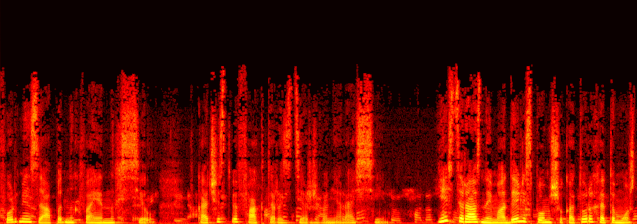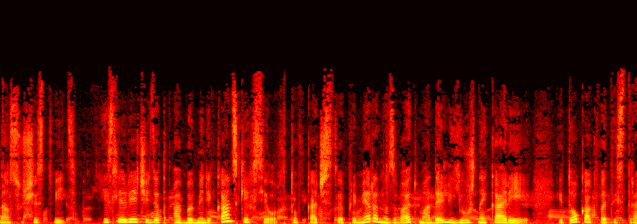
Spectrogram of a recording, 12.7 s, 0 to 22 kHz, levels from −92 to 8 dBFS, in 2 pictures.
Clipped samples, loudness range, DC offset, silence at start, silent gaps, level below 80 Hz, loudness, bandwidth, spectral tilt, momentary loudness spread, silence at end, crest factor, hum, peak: under 0.1%; 6 LU; under 0.1%; 0 s; none; -54 dBFS; -21 LUFS; 15.5 kHz; -4.5 dB/octave; 11 LU; 0 s; 20 dB; none; -2 dBFS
